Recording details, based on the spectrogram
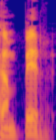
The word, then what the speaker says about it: Ampere: Yo digo Ampere, es Ampere, entonces se pronuncia así, lo digo porque, y así lo decimos correctamente, Ampere Energy en inglés o sí. Ampere, como tú prefieras.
